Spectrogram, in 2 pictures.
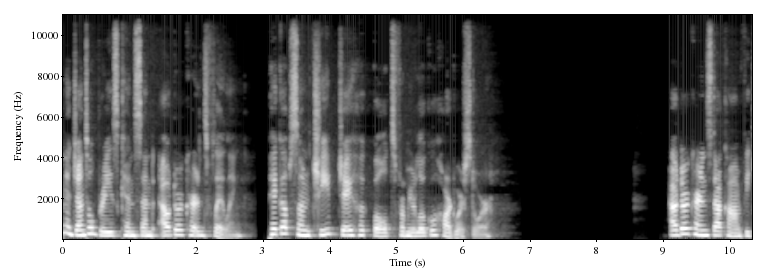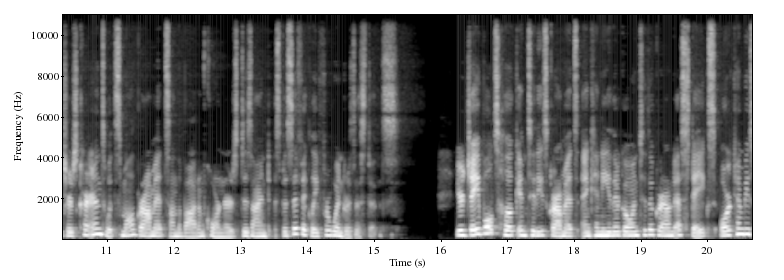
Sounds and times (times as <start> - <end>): Speech: 0.0 - 6.5, 9.1 - 15.4, 16.3 - 20.6.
